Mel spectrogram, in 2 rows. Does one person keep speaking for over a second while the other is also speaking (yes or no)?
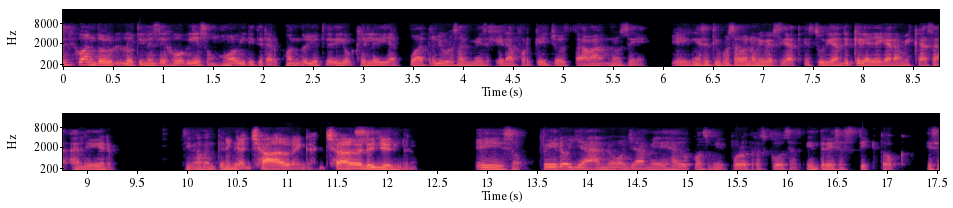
no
